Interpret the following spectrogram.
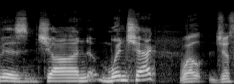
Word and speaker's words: Mlynczak: isn't it uh John exactly how do you pronounce that name my name is John winek well just like John said that is uh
